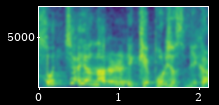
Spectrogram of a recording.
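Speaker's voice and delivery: high, wailing mock plea to God; lamenting. Preacher voicing the psalmist's complaint to God, lamenting. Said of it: "막 탄식하기도 해요".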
